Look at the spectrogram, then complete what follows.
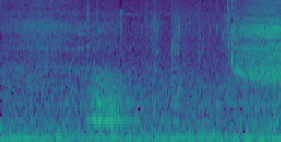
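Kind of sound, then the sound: animal, dogs barking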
